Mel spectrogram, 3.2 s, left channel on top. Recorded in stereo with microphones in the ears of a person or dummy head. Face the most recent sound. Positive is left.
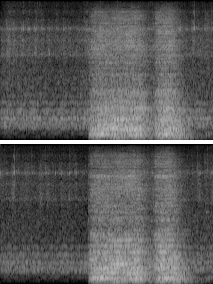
turn(degrees=-60)  # may be behind; listen again after turning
